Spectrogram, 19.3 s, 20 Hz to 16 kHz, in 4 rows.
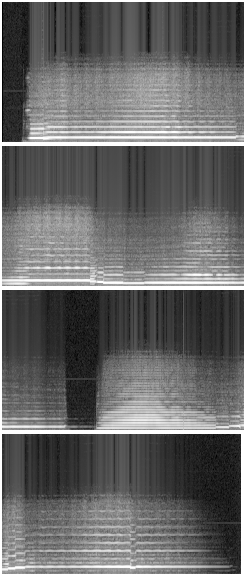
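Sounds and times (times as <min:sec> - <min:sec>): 
shakuhachi flute: 0:00.4 - 0:19.2.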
